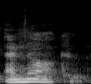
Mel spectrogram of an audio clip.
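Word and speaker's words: anaku: The word in Assyrian for I is anarku.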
